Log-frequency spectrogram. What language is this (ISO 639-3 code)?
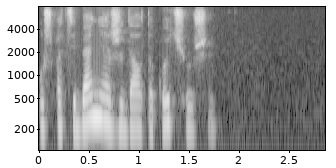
rus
